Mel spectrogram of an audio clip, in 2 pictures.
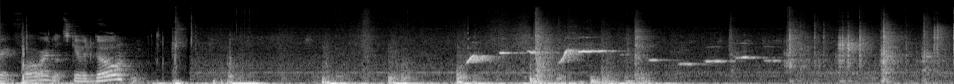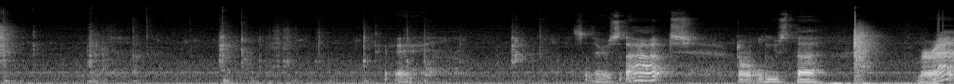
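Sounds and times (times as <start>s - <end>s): person whistling a tune: 4.6s - 7.9s.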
